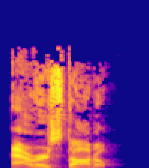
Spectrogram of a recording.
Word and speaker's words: Aristotle: 啊，你听出来这个美式发音当中亚里士多德这个英文名叫 Aristotle, 那英国人呢啊，这个 t 就特别是墨菲的 t 发得更清晰一点，然后那个 r 的部分它会发得更圆一点，就是没有美国人的嘴型那么夸张，所以是 Aristotle。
